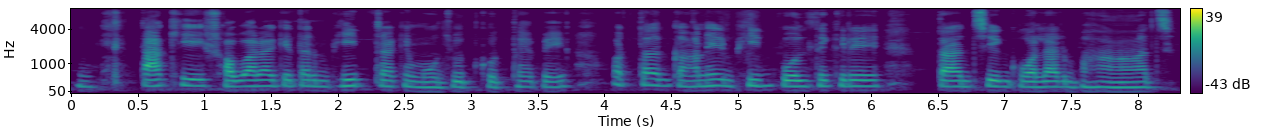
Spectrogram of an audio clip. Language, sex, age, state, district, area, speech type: Bengali, male, 30-45, West Bengal, Dakshin Dinajpur, urban, spontaneous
